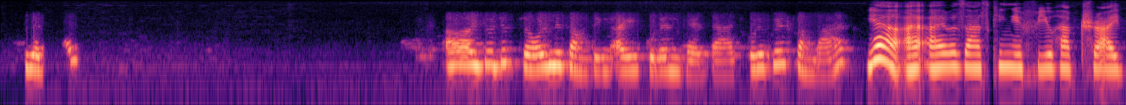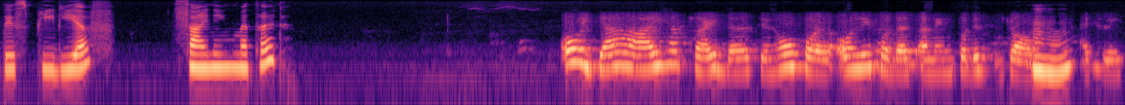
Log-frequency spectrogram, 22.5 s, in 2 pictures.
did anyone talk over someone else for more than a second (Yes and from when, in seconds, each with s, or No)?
No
